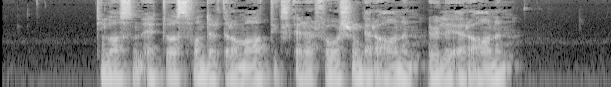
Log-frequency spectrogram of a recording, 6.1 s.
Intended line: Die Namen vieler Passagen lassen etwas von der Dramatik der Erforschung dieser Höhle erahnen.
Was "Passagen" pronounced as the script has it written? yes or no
no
